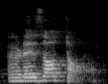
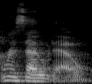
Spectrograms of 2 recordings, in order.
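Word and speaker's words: risotto: with listen they had they say it R Roto but as an Italian my mother if I didn't say it like this my mother would say what it's it's Roto it's not risoto it's Roto right listen I'm not all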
